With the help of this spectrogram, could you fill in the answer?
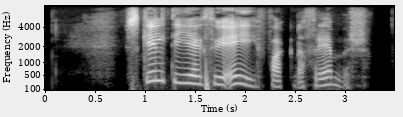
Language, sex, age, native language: Icelandic, female, 40-49, Icelandic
